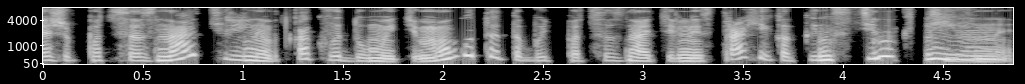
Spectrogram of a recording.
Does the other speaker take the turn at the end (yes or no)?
yes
